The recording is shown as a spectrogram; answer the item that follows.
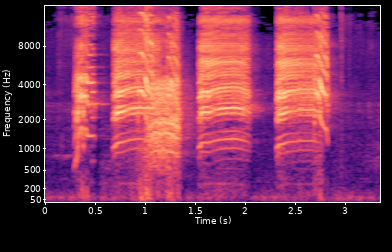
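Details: Alexandrine parakeets kept as pets alongside Indian ringneck parrots, playing with palm tree fronds; a short squeak, then three loud, harsh, rasping screams, each about half a second long, with brief pauses between them.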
